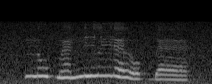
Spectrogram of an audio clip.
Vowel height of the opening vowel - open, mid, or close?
mid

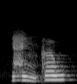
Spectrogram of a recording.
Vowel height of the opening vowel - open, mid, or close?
close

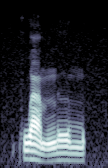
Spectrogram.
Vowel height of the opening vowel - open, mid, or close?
open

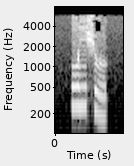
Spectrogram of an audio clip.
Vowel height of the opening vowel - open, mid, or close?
close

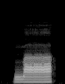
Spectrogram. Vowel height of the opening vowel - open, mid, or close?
open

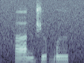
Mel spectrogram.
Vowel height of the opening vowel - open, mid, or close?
open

